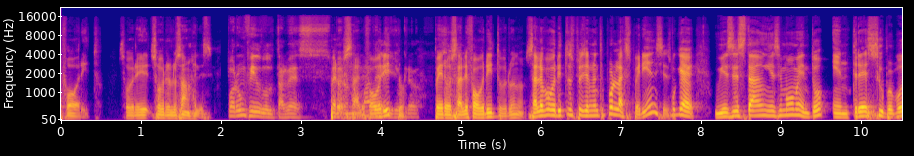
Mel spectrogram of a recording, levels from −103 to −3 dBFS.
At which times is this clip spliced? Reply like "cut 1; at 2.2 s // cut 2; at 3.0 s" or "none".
cut 1; at 2.0 s // cut 2; at 7.6 s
